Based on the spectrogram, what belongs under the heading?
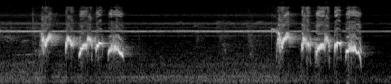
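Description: Red-whiskered bulbul giving two bright, bubbling phrases of five or six quick whistled notes, each dropping in pitch, with a steady faint high hum behind.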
